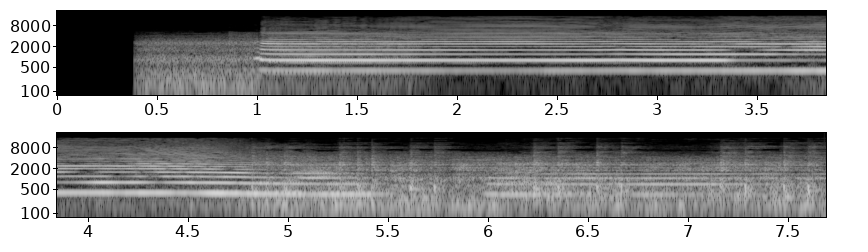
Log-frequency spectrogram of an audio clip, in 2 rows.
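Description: WAP-4 electric locomotive's horn sounding one long blast as the train approaches, its pitch dropping as the locomotive passes by. Then the passenger coaches rush past with the wheels clattering rhythmically on the rails.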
